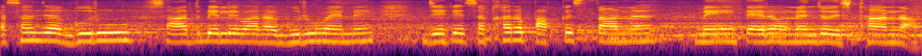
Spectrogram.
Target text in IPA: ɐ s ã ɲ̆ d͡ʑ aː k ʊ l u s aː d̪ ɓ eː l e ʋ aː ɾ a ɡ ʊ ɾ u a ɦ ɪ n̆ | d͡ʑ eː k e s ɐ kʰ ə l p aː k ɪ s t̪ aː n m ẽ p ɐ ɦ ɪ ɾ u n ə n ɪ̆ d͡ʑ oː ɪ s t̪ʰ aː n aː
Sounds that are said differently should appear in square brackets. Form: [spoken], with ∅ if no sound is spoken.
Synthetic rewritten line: ɐ s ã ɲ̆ d͡ʑ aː [ɡ] ʊ [ɾ] u s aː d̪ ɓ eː l e ʋ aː ɾ a ɡ ʊ ɾ u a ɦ ɪ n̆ | d͡ʑ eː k e s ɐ kʰ ə [ɾ] p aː k ɪ s t̪ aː n m ẽ p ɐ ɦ ɪ ɾ [ʊ] n ə n ɪ̆ d͡ʑ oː ɪ s t̪ʰ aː n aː

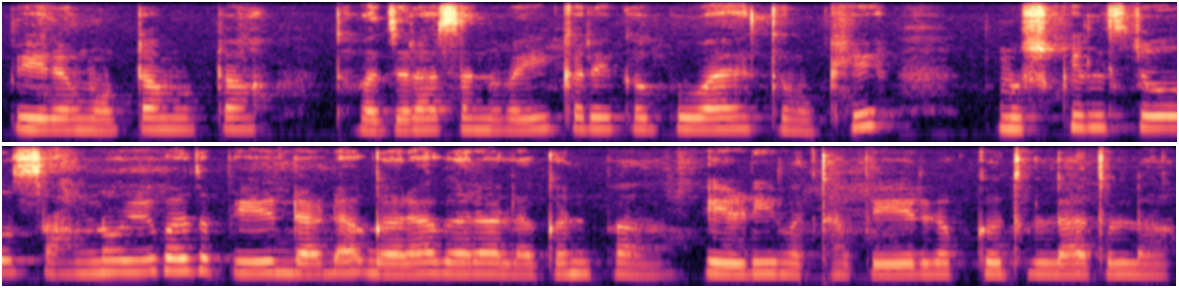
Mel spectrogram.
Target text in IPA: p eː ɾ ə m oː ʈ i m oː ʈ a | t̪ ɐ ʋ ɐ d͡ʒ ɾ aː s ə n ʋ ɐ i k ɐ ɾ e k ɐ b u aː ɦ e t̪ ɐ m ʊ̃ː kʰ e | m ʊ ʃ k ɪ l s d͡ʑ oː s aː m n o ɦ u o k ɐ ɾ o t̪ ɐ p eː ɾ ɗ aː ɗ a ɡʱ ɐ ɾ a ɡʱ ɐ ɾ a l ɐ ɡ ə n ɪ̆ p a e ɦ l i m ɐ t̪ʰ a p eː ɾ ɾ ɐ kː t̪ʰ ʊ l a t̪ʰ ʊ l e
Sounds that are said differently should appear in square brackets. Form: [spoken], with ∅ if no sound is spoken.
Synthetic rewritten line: p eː ɾ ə m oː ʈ [a] m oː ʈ a | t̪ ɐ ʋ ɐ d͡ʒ ɾ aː s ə n ʋ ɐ i k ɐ ɾ e k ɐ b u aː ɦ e t̪ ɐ m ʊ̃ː kʰ e | m ʊ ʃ k ɪ l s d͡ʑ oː s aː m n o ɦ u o k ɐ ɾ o t̪ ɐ p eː ɾ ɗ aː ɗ a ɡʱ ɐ ɾ a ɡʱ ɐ ɾ a l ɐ ɡ ə n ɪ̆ p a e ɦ [ɽ] i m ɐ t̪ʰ a p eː ɾ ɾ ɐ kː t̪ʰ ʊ l a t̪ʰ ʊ l [a]

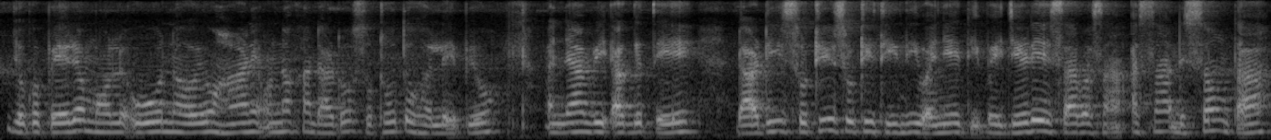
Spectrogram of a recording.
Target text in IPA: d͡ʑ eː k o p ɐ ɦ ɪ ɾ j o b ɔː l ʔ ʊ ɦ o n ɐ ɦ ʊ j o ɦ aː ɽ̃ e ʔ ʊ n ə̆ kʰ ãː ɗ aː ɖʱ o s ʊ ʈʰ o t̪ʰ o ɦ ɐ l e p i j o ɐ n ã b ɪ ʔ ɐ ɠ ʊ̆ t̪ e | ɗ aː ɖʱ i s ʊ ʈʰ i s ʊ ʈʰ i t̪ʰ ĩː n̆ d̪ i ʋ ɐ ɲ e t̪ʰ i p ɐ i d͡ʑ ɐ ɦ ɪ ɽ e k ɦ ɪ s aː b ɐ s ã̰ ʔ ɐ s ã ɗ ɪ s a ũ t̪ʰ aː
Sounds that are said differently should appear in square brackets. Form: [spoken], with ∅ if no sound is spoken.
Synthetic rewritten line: d͡ʑ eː k o p ɐ ɦ ɪ ɾ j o [m] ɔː l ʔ ʊ ɦ o n ɐ ɦ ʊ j o ɦ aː ɽ̃ e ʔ ʊ n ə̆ kʰ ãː ɗ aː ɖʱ o s ʊ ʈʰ o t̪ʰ o ɦ ɐ l e p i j o ɐ [ɲ] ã b ɪ ʔ ɐ ɠ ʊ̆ t̪ e | ɗ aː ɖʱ i s ʊ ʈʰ i s ʊ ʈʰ i t̪ʰ ĩː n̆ d̪ i ʋ ɐ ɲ e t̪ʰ i p ɐ i d͡ʑ ɐ ɦ ɪ ɽ e [∅] ɦ ɪ s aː b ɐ s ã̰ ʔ ɐ s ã ɗ ɪ s [ə] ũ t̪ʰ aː

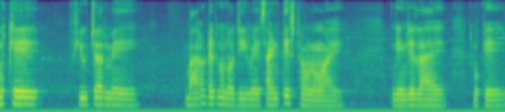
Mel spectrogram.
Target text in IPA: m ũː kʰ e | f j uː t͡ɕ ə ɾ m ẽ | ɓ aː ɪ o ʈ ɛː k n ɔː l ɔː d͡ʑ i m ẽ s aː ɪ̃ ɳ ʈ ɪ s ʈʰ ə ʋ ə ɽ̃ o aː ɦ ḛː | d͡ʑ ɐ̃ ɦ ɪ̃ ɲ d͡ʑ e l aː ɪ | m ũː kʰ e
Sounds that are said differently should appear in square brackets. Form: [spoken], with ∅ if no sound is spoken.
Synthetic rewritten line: m ũː kʰ e | f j uː t͡ɕ ə ɾ m ẽ | ɓ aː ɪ o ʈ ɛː k n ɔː l ɔː d͡ʑ i m ẽ s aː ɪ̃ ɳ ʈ ɪ s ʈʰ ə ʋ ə ɽ̃ o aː ɦ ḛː | d͡ʑ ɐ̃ ɦ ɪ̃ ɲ d͡ʑ e l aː ɪ | m ũː kʰ e

